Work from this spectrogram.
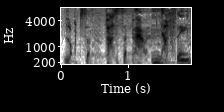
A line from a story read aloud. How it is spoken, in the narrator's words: he hissed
